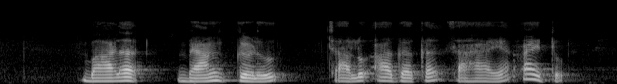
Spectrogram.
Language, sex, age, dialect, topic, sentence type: Kannada, female, 31-35, Central, banking, statement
